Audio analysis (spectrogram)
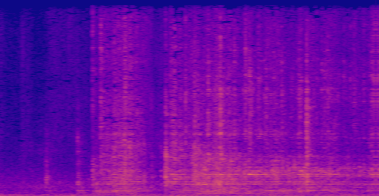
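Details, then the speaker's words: Roadside-find push reel mower after adjustment: light, even whirr of the reel with soft clicking as it turns and no squeal; the cutting reel is now properly set. "test there you go squeal no more"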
